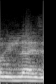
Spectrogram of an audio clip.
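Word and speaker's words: لِلَّهِ: Okay, this is how lillah is written. Just make sure you don't mispronounce it. So when you see kasra here, it is lillahi.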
